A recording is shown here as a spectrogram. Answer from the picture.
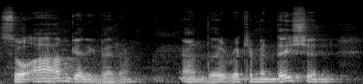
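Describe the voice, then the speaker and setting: The pace is moderate and the intonation fairly even. Room echo can be heard. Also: man. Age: 60s. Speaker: fitness trainer. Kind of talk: fitness vlog monologue. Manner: hesitant, many fillers.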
